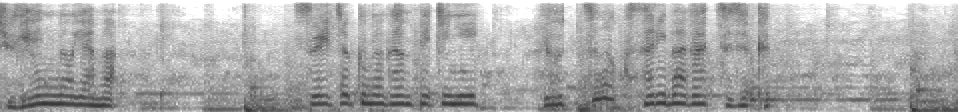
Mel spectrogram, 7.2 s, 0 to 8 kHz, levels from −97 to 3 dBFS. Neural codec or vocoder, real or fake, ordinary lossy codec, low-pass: codec, 24 kHz, 3 kbps, HILCodec; fake; none; 7.2 kHz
